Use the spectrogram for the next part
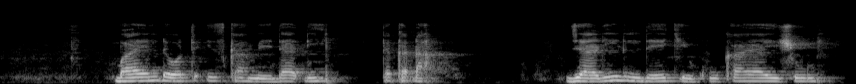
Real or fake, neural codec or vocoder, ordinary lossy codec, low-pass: real; none; none; 7.2 kHz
